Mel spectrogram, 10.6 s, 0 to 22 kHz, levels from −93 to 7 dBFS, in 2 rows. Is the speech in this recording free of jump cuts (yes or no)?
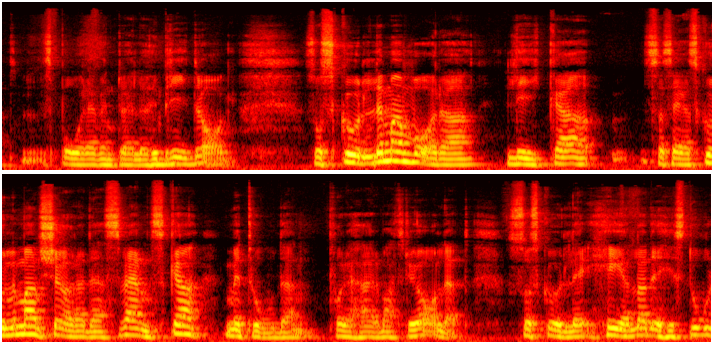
yes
